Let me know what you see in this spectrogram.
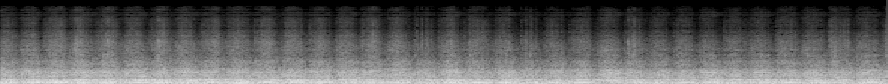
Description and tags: Sound of a cello processed. Rhythmical. Looping
cello, looping, Processed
